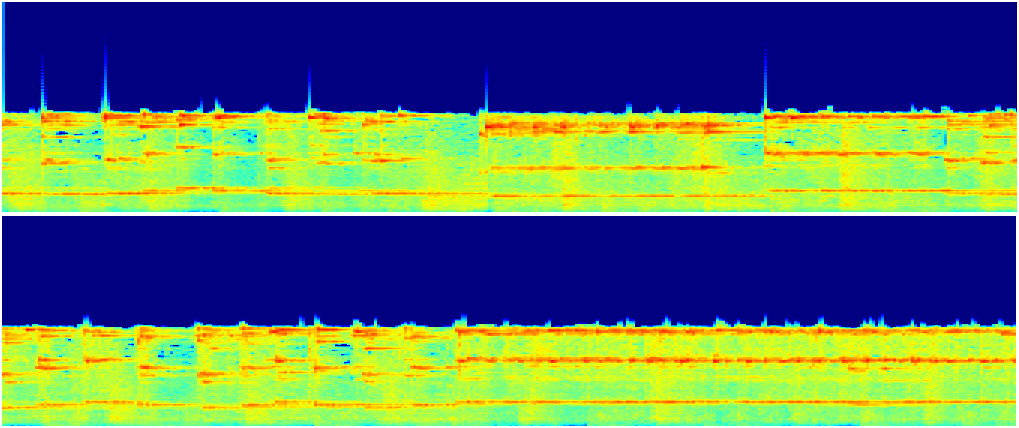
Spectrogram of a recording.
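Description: Drum and lyre band playing: bell lyres ring out a melody of held metallic notes over a drum beat.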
